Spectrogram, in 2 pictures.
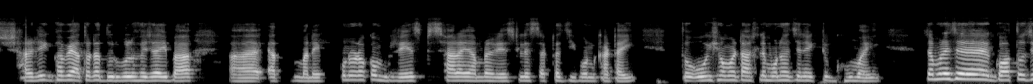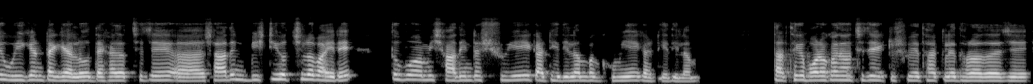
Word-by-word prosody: শারীরিকভাবে 200 +3 -1
এতটা 200 +2 0
দুর্বল 180 0 +3
হয়ে 180 0 0
যাই 180 -1 +5
বা 165 - +4 0.5
আ - - -1 0.4
এত 165 - -1 0.2
মানে 160 0 0 0.2
কোন 210 - -5
রকম 210 +1 -2 0.2
rest 180 +1 -1
ছাড়াই 180 -1 +3
আমরা 170 +1 -2
restless 170 +2 -4
একটা 170 - -5
জীবন 165 0 -5
কাটাই। 150 0 -1 0.5
তো - - -5
ঐ - - +5 0.2
সময়টা 200 -1 +1
আসলে 190 +2 -5
মনে 190 +1 0
হয় 190 -1 -3
যেন 190 - -1
একটু 185 - -9
ঘুমাই। 170 -2 -3 0.5
যেমন 235 +1 +3
এই - - -1
যে 250 - +9 0.4
গত 200 +1 +3
যে 230 - 0
weekend 200 0 0
টা 200 - +6
গেল 175 -2 +5 0.2
দেখা 180 0 0
যাচ্ছে 180 +1 -3
যে, 195 - 0 0.2
আ - - +2 0.3
সারাদিন 200 +3 +2
বৃষ্টি 210 +3 -5
হচ্ছিল 235 0 -4
বাইরে 185 0 +3 0.5
তবুও 225 -2 0
আমি 210 0 -4
সারাদিনটা 190 +1 0
শুয়েই 200 +2 -2
কাটিয়ে 185 -1 -1
দিলাম 180 +1 +3
বা - - +2
ঘুমিয়েই 180 +1 0
কাটিয়ে 160 -1 -6
দিলাম। 150 -1 -4 0.8
তার 190 - +3
থেকে 210 -1 +1
বড় 195 0 +6
কথা 200 0 +2
হচ্ছে 200 0 -6
যে - - +3
একটু 180 - -10
শুয়ে 185 -1 -2
থাকলে 180 0 -1
ধরা 175 0 +4
যাক 175 0 +5
যে 170 - +2
185 Hz, 190 wpm, -16 LUFS, 175-200 Hz, 0.8 s, যে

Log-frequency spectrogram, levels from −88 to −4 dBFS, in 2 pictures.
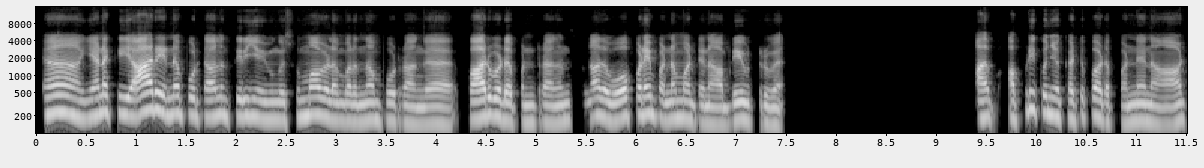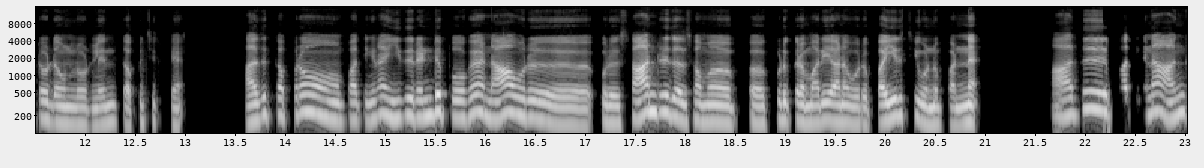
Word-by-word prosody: ஆ - - +6 0.4
எனக்கு 225 0 +1
யார் 250 +2 +10
என்ன 215 - 0
போட்டாலும் 195 -1 -1
தெரியும். 195 -1 0
இவங்க 175 0 -2
சும்மா 200 +2 +1
விளம்பரம் 165 -2 0
தான் 170 -2 -3
போடுறாங்க, 150 -4 -2 0.4
ஃபார்வர்ட் 190 0 +6
பண்றாங்கன்னு 155 +1 -3
சொன்னா, 185 +4 -3
அத 185 - +2
ஓப்பனே 210 +2 +3
பண்ண 175 0 0
மாட்டேன். 155 -4 -2
நான் 140 -1 0
அப்டியே 165 +5 +1
விட்டுருவேன். 145 -3 -5 1.9
அ - - +7 0.3
அப்படி 180 +9 -3
கொஞ்சம் 200 -5 0
கட்டுப்பாடு 185 -1 -1
பண்ணேன். 160 +2 -1
நான் 140 -1 -2
ஆட்டோ 170 +4 -2
டவுன்லோட்லேந்து 140 0 -3
தப்பிச்சிருக்கேன். 145 -3 -10 0.7
அதுக்கப்புறம் 210 +6 -2 0.3
பார்த்தீங்கன்னா, 170 +5 -4
இது 205 +2 -5
2 200 +5 +2
போக 185 0 -2 0.2
நான் 225 +5 +4
ஒரு 185 -2 -1 0.7
ஒரு 150 -1 0
சான்றிதழ் 205 -2 +3
சம 160 -2 -1 0.7
குடுக்கிற 170 -2 -2
மாரியான 155 0 +1
ஒரு 140 -1 -4
பயிற்சி 190 +5 +1
ஒண்ணு 140 0 -1
பண்ணேன். 145 +3 +1 0.9
அது 205 +6 -3 0.3
பார்த்தீங்கன்னா 210 +3 -4
அங்க 225 +5 -2
175 Hz, 130 wpm, -23 LUFS, 155-200 Hz, 1.9 s, யார்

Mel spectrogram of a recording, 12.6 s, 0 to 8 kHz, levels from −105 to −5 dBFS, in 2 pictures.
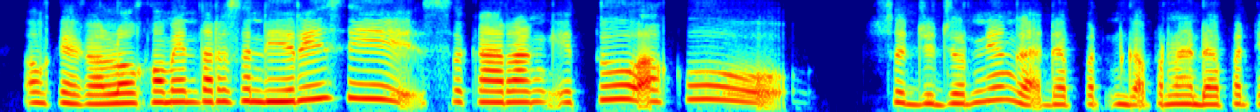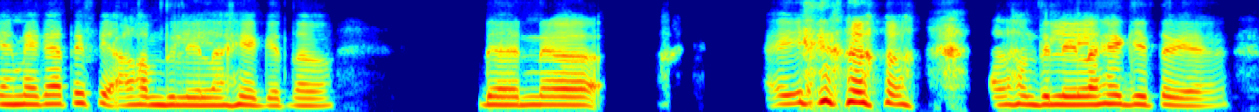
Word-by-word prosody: Oke 270 -1 0
kalau 245 +2 +4
komentar 290 +1 +3
sendiri 315 +5 +3
sih 380 -5 0 0.2
sekarang 290 -1 +3
itu 280 +5 -5 0.2
aku, 355 +3 +1 0.9
sejujurnya 250 +4 -2
nggak 345 - 0
dapat 230 +1 -7
nggak 220 - -1
pernah 235 0 0
dapat 225 +1 0
yang 225 - +1
negatif 235 +3 -1
ya 225 -5 -4
alhamdulillahnya 210 -1 -1
gitu. 190 0 -6 0.8
Dan 215 -1 -2
e 215 -1 0 0.8
iya 250 +3 -2 0.9
alhamdulillahnya 220 +1 +1
gitu 225 -2 -1
ya. 190 0 -4
235 Hz, 120 wpm, -22 LUFS, 215-285 Hz, 0.9 s, kalau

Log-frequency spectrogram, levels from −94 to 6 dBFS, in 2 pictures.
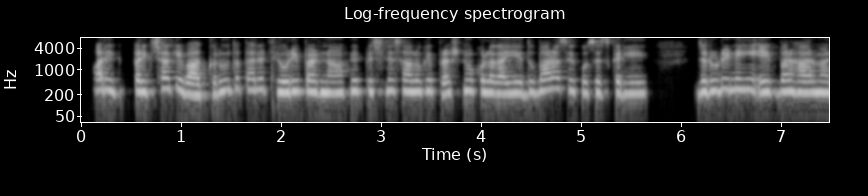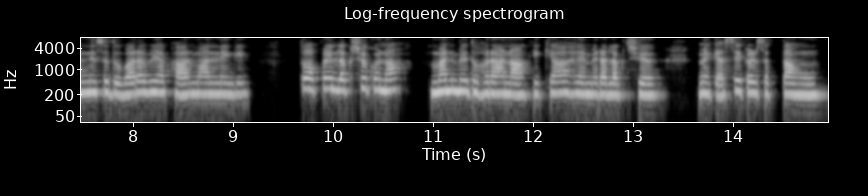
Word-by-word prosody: और 270 -1 +3 0.2
परीक्षा 250 +4 +3
की 290 -2 -1
बात 200 -3 +4
करूँ 245 +5 -3
तो 295 - -6
पहले 280 0 -3
थ्योरी 240 +1 +3
पढ़ना 230 -1 +3
फिर 255 0 -3
पिछले 250 +1 -3
सालों 245 -1 0
के 255 - -3
प्रश्नों 240 +4 0
को 250 -1 -2
लगाइए 225 -1 +1
दोबारा 265 +5 +1
से 265 -3 -5
कोशिश 230 -1 0
करिए 220 0 -2 0.5
ज़रूरी 255 +3 +2
नहीं 280 -1 0
एक 235 -1 -3
बार 245 0 +3
हार 235 -1 +2
मानने 235 0 +1
से 235 0 0
दोबारा 215 +2 +1
भी 240 0 -1
आप 230 0 -3
हार 200 0 +3
मान 215 0 -1
लेंगे 210 0 -5 0.5
तो 290 - +1
अपने 290 +1 +1
लक्ष्य 265 +2 +1
को - - 0
न 260 +1 +3 0.4
मन 250 +2 +5
में 255 0 +2
दोहराना 220 -2 +3
कि 215 - -5
क्या 225 0 -1
है 220 - -1
मेरा 210 0 +1
लक्ष्य, 200 0 -1 0.4
मैं 220 - 0
कैसे 205 +6 -1
कर 230 -1 0
सकता 215 -1 -1
हूँ 200 -1 0
235 Hz, 205 wpm, -23 LUFS, 215-255 Hz, 0.5 s, मन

